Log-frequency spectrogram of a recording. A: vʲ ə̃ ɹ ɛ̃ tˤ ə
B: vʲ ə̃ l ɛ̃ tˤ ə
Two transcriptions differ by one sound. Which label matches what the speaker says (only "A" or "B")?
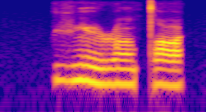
A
